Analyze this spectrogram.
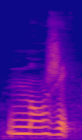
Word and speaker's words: mangé: participe passé en réalité on entend le même son manger manger mais avec une écriture différente petite parenthèse c'est une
